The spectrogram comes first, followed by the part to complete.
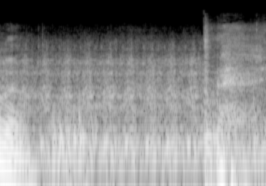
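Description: Suzuki outboard motor running quietly at low speed, a faint steady hum.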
